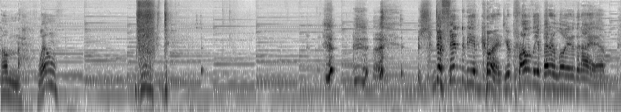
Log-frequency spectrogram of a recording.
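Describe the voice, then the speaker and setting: A man's voice: sits high, very animated, very slow, pauses often. A man hosting a video game let's play, mixing acted dialogue with joking, digressive asides. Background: soft game music.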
